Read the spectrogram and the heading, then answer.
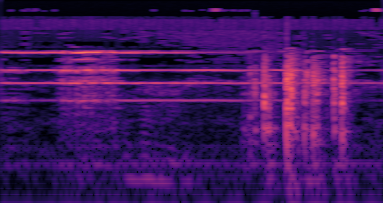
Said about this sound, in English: The phone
